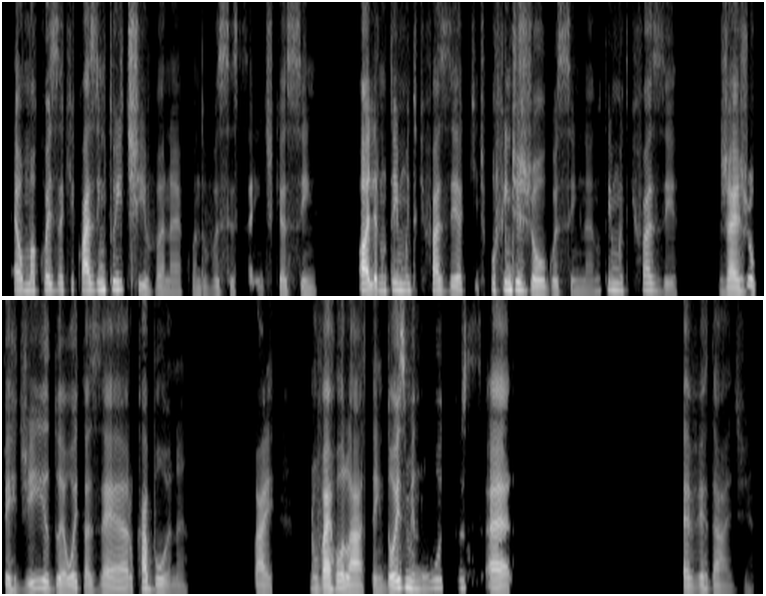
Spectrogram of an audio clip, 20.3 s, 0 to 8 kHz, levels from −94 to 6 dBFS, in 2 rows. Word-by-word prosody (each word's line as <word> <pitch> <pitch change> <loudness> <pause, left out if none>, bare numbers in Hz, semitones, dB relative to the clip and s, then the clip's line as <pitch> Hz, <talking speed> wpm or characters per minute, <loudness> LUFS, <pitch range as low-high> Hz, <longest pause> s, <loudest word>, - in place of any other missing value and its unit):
É 175 - +2
uma 180 0 -2
coisa 185 0 -3
que 205 +2 -20
quase 190 +2 +4
intuitiva, 185 -8 -3
né, 145 0 -15
quando 145 -1 -20
você 150 0 -15
sente 145 0 -21
que, - - -16
assim: 150 -1 -11 0.6
"Olha, 180 -4 +9
não 185 +1 -6
tem 200 +2 -2
muito 190 -1 -2
que - - -32
fazer 175 -1 -2
aqui". 185 -1 -14
Tipo - - -13
o - - -4
fim 205 +1 +3
de 205 0 +4
jogo, 160 -4 -1
assim, 150 +1 -12
né, 150 -1 -20
não 165 - -21
tem 205 +3 -8
muito 190 -2 -4
que - - -31
fazer, 160 -9 -7 0.6
já 165 +2 +4
é 165 - +5
jogo 165 0 -3
perdido, 165 +3 -3
é 145 - 0
8 175 +3 -2
a 145 - -5
0, 165 +4 -3
acabou, 160 -5 -2
né, 140 0 -21 0.9
vai 150 +1 -3 0.5
não 165 -1 -9
vai 170 0 +9
rolar, 165 -5 +4
tem 150 -1 -10
2 180 +7 +5
minutos, 195 +1 -1 0.6
é. 170 -2 +7 2.4
É 170 - -2
verdade. 150 -4 -12
170 Hz, 150 wpm, -22 LUFS, 150-185 Hz, 2.4 s, Olha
